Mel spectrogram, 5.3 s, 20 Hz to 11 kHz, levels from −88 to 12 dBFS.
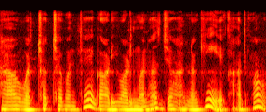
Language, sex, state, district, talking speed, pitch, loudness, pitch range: Chhattisgarhi, male, Chhattisgarh, Rajnandgaon, 125 wpm, 105 Hz, -18 LUFS, 100-115 Hz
